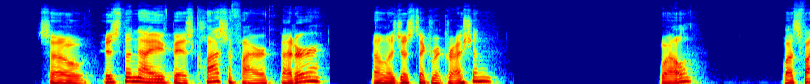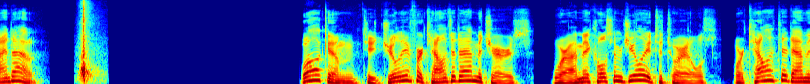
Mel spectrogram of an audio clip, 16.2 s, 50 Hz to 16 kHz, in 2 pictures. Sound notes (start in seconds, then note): 8.8 golf swing sound effect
